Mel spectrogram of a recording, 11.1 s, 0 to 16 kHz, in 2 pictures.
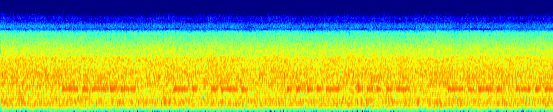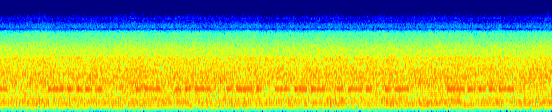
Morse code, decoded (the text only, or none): <KA> NR 44 CK 6 AURORA <BT>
